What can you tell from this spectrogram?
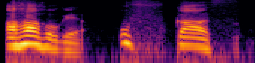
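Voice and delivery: ज़ोर से, धीमे खींचकर कराहना; दर्द में आह भरते हुए; दुख भरी आह. Shown as a demonstration. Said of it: "दुख में ही पैदा होगा". (दुख में ज़ोर से आह भरें)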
